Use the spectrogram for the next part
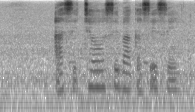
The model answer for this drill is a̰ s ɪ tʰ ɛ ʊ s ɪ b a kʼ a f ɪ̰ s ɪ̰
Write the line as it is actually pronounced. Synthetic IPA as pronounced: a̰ s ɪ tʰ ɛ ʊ s ɪ b a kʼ a s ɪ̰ s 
